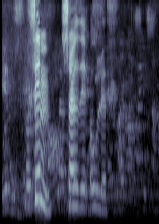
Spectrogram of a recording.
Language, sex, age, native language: Icelandic, male, 18-19, Icelandic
